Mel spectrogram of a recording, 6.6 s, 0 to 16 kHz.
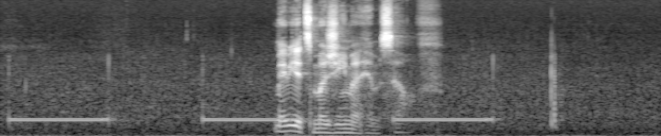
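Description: A telephone call in the video game Yakuza 0: long, steady ringback tones repeat with pauses between them, someone talks over one gap, and a short click follows.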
